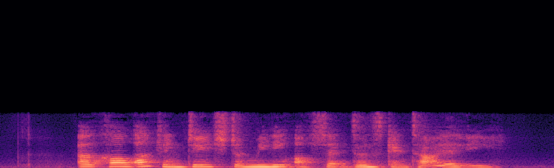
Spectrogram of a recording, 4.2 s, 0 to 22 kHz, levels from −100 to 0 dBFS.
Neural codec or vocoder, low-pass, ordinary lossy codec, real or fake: codec, 16 kHz, 0.5 kbps, FunCodec, trained on LibriTTS, 25 frames a second; 7.2 kHz; none; fake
